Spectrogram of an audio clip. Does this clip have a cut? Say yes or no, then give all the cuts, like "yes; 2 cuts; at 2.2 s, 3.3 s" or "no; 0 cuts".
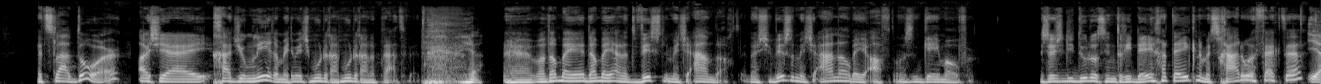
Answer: yes; 6 cuts; at 1.3 s, 2.1 s, 2.9 s, 3.4 s, 4.9 s, 8.5 s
